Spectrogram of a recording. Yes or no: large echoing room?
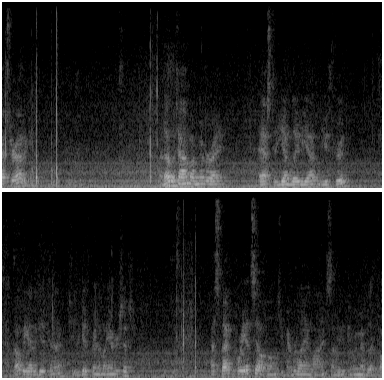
yes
